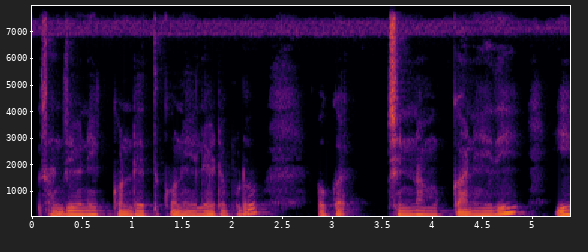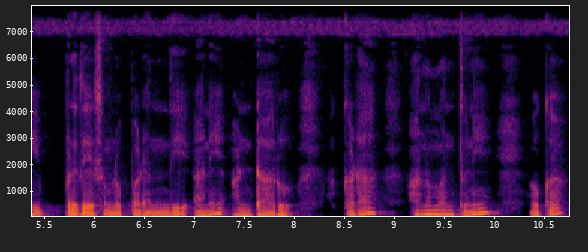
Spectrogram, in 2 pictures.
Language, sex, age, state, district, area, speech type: Telugu, male, 30-45, Andhra Pradesh, Chittoor, urban, spontaneous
